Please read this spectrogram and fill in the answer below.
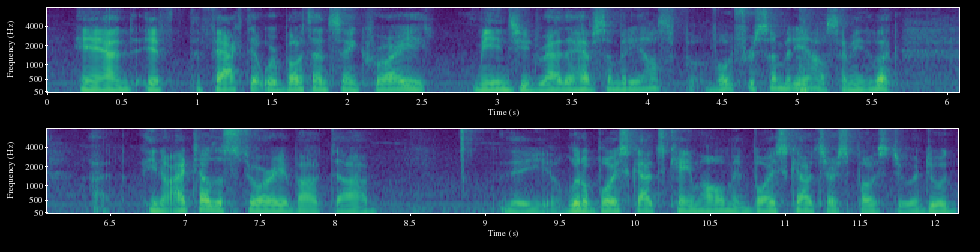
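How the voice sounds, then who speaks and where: There is noticeable background noise as a man speaks very fast at a medium pitch with ordinary pitch variation. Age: 70s. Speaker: political candidate. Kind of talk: interview.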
